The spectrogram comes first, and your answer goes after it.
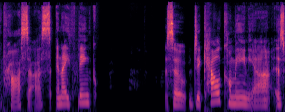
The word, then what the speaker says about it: decalcomania: And I think so decalcomia is pronounced d e c a l c o m a n i a.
